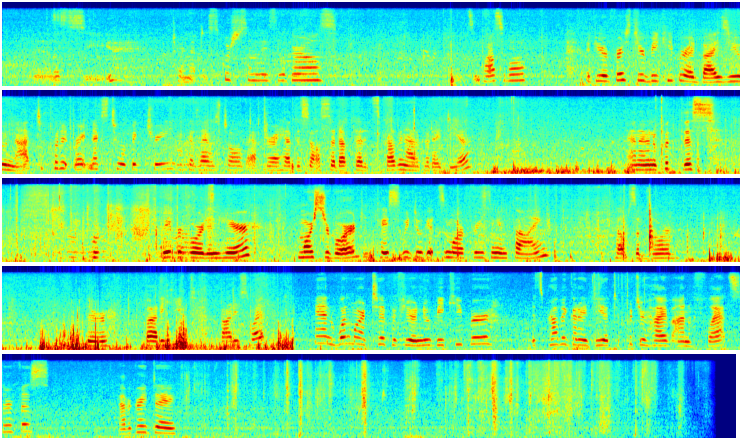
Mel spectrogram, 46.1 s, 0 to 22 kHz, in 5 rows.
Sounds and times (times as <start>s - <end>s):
Bee, wasp, etc.: 0.0s - 45.8s
Rustling leaves: 0.0s - 45.8s
Speech: 0.4s - 4.2s, 5.8s - 6.6s, 7.3s - 15.1s, 17.0s - 18.2s, 20.4s - 25.3s, 26.1s - 26.9s, 28.7s - 31.0s, 31.6s - 37.5s, 38.4s - 39.1s.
